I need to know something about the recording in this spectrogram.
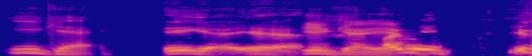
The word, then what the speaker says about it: Ige: you could see just don't let dominic cruz screw you up on the e-gay pronunciation no i don't even know is it ige nailed it i think people see that eye ken flow right it is ige yeah yeah i mean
